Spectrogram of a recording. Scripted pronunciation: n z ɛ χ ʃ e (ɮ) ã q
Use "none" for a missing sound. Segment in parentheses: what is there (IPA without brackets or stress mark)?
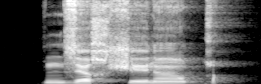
ɾ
